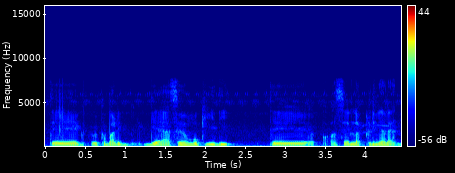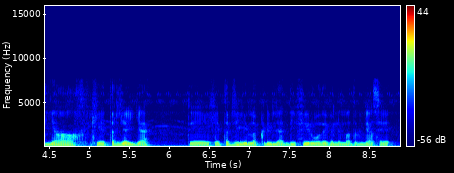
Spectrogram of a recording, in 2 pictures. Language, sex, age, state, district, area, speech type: Dogri, male, 18-30, Jammu and Kashmir, Samba, rural, spontaneous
